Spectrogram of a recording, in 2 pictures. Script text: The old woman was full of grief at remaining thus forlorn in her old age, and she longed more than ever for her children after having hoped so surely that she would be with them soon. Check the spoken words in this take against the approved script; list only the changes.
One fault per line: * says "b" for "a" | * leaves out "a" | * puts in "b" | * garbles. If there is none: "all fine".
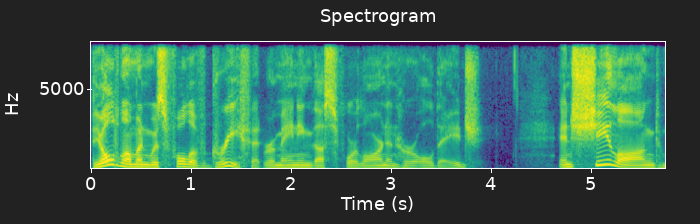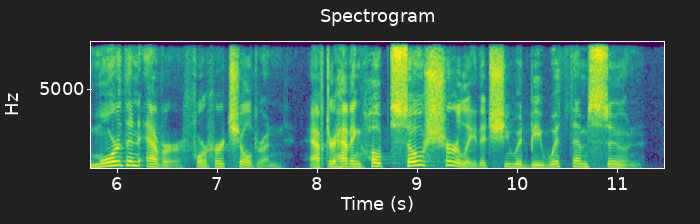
all fine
